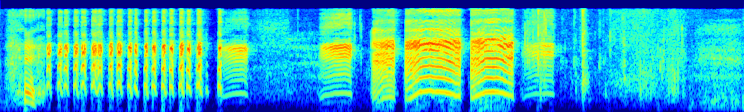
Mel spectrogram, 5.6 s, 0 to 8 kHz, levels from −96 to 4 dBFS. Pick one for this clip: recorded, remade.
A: remade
